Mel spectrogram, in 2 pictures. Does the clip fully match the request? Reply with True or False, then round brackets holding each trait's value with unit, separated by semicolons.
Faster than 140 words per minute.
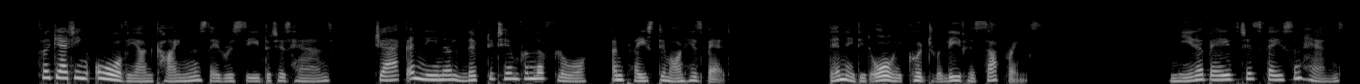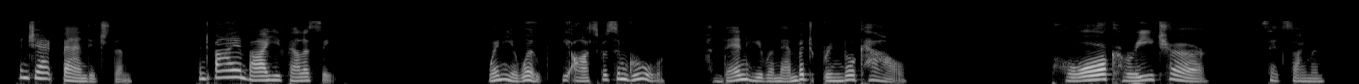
True (150 wpm)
